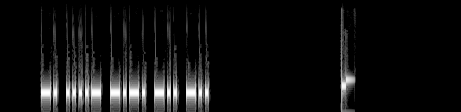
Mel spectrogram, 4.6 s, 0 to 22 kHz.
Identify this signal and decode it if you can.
Morse code, heard as a keyed tone, about 38 wpm, 700 Hz. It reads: N4CDD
